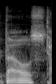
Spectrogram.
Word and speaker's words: Taos: So, we have on the small end, that's Taos. – Exactly. – Is that how you pronounce it, Taos? Or? – Taos, yes.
